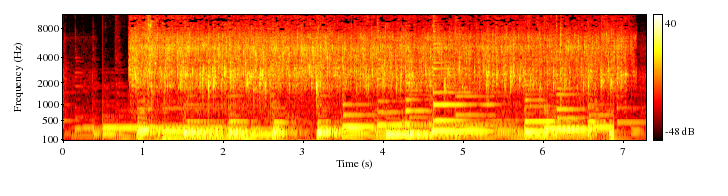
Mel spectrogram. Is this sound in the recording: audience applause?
no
